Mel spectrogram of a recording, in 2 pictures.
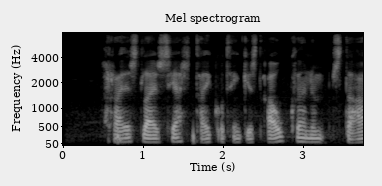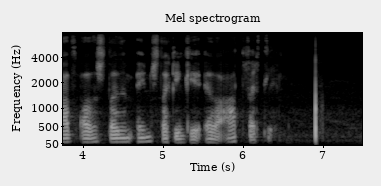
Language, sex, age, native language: Icelandic, male, 20-29, Icelandic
